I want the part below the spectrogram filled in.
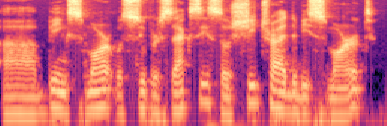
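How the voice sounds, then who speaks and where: A man's voice: lowish voice, normal speed, a bit bright, slight background noise. An American man co-hosting a podcast, chatting casually about history and rambling with fillers and restarts. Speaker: podcast co-host.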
